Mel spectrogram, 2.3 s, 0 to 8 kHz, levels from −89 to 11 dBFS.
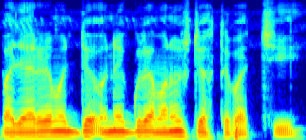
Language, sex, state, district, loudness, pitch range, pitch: Bengali, male, Assam, Hailakandi, -13 LUFS, 85-105 Hz, 100 Hz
